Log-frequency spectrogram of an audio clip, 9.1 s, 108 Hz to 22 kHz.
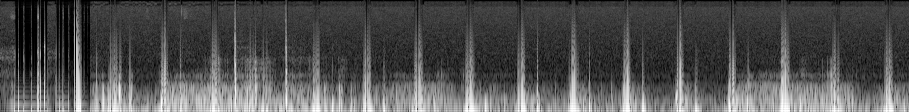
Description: Recording after running 10km outside and climbing up 15 floors of stairs to get home. My heart was visibly hammering inside… sorry for the breathing and the hard pumping sounds.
